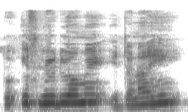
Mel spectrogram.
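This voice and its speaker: A man's voice: very high voice, unhurried, warm tone. A man with a patient manner, walking through a teacher-training quiz and explaining each answer option in turn. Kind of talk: screen-recorded quiz walkthrough.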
